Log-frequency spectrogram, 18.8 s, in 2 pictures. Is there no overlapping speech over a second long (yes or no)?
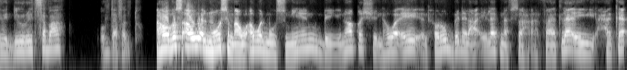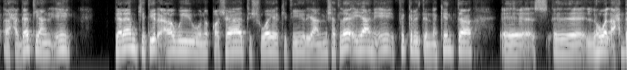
yes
